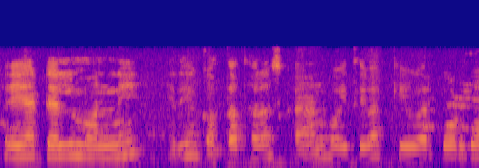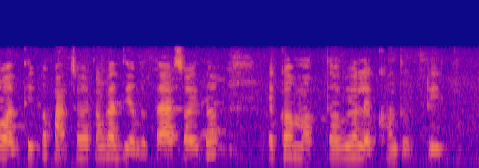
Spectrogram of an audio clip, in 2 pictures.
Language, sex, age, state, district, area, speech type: Odia, female, 30-45, Odisha, Jagatsinghpur, rural, read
